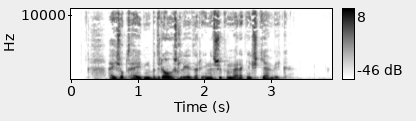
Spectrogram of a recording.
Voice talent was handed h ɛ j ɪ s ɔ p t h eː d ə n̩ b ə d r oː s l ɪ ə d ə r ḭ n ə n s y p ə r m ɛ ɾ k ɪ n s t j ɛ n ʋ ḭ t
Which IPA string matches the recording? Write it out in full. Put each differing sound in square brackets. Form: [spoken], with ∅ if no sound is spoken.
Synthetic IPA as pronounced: h ɛ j ɪ s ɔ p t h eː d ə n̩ b ə d r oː s l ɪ ə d ə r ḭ n ə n s y p ə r m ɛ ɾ k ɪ n s t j ɛ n ʋ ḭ [k]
